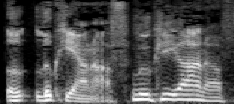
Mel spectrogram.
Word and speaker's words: Lukianoff: Greg Lukianoff. – Lukianoff. – Thank you very much. I missed somewhat of a syllable there. – It's spelled weird.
